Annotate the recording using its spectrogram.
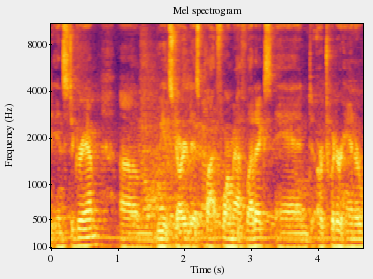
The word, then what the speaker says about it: PLT 4M: It's bizarre, the different combinations we get, but it's PLT 4M, and it's pronounced Platform.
